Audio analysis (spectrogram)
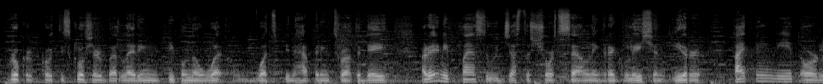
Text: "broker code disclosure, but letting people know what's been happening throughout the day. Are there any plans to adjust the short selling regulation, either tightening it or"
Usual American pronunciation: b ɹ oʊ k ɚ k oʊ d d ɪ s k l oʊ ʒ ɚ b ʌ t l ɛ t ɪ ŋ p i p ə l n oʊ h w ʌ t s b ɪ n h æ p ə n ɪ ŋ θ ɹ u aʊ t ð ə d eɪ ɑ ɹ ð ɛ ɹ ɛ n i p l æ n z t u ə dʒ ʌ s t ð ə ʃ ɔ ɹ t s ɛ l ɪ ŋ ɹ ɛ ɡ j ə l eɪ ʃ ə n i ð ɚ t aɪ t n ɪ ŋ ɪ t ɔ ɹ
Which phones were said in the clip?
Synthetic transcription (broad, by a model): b ɹ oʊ k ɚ k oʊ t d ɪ s k l oʊ s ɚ b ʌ t l ɛ t ɪ ŋ p i p ə l n oʊ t w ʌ t s b ɪ n h æ p ə n ɪ ŋ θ ɹ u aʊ t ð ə d eɪ ɑ ɹ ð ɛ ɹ ɛ n i p l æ n s t u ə dʒ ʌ s t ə ʃ ɔ ɹ t s ɛ l ɪ ŋ ɹ ɛ ɡ j ə l eɪ ʃ ə n i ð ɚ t aɪ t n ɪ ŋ ɪ t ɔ ɹ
